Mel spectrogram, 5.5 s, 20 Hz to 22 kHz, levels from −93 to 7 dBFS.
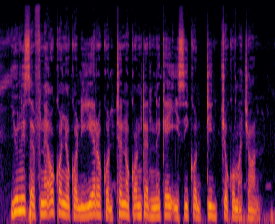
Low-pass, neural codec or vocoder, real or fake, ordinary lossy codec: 19.8 kHz; vocoder, 44.1 kHz, 128 mel bands every 512 samples, BigVGAN v2; fake; none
